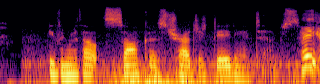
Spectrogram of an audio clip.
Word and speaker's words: Sokka: My name's Sokka. Rhymes with awful.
